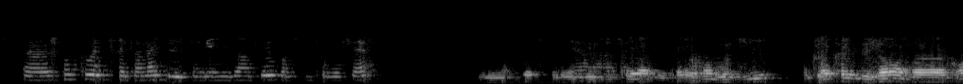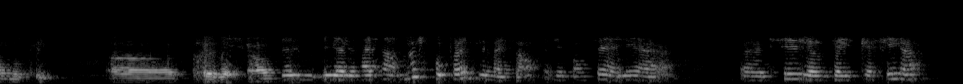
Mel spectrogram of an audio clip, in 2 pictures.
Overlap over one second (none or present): present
